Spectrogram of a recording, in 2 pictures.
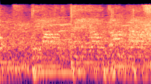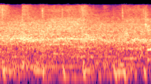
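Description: A stadium crowd at an AFL match between the Dockers and the Eagles roars steadily as players run through the banners onto the field, a dense continuous wash of cheering with no break.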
